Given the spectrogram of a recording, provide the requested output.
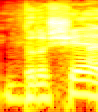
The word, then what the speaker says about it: bruschetta: That's actually pronounced correctly. Bruschetta.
